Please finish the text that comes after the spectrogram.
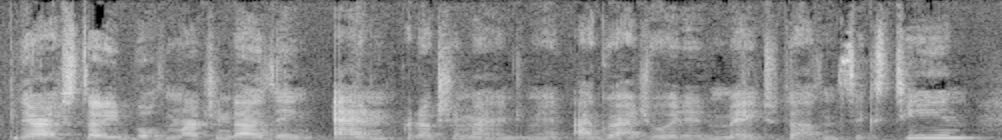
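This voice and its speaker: A woman's voice: medium pitch, brisk, slight background noise. A woman in her twenties from Long Island with an American accent, talking candidly and emphatically in a documentary interview. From Long Island, New York, USA. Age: 20s. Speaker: college alumna being interviewed.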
